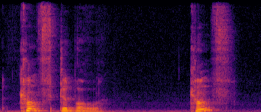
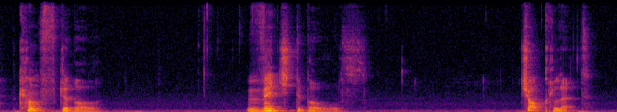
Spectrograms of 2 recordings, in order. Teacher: comfortable vegetables and chocolate have lost their middle syllable at least for most people so comfortable comforable you see the o r in the middle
